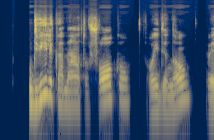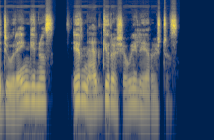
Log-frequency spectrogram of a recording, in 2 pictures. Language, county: Lithuanian, Kaunas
